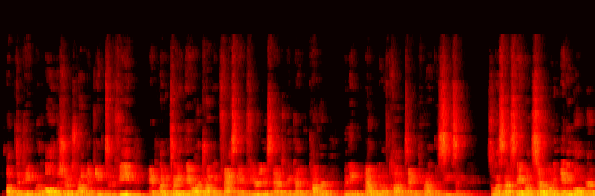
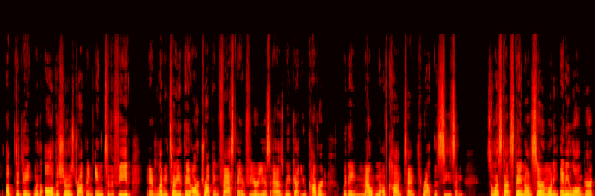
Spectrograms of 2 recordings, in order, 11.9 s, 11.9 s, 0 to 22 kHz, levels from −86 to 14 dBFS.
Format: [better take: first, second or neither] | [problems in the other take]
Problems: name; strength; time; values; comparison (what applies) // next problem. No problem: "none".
second | off-mic speech; far // room echo; noticeable; dies away in 0.8 s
